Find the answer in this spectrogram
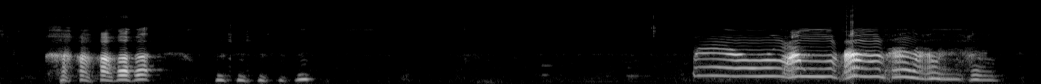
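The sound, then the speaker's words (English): A person's voice imitates a cat meowing: a quick run of chirpy mews and a few short squeaks, a pause of silence, then one long, wavering, drawn-out meow, fairly loud. “I sound like a cat, don't I?”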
